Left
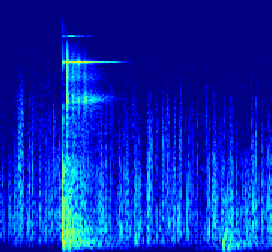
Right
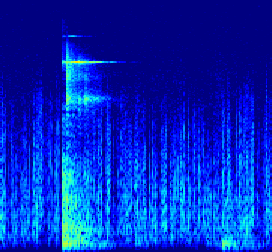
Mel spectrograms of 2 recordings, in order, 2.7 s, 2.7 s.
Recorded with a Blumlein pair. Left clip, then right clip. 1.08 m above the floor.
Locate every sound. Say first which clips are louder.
0.6 s a clink: left 1 dB; 70° left, 1.1 m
